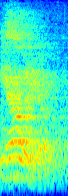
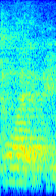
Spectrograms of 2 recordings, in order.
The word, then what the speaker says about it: Calliope: Now most people pronounce it Calliope today. Years ago, circus folks referred to it as the Calliope. There are two pronunciations listed in Webster's dictionary. Calliope if it's on a riverboat, Calliope if it's on a circus.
